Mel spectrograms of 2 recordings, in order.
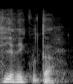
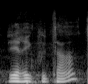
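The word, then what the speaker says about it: Wirikuta: Viricuta. – Viricuta.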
